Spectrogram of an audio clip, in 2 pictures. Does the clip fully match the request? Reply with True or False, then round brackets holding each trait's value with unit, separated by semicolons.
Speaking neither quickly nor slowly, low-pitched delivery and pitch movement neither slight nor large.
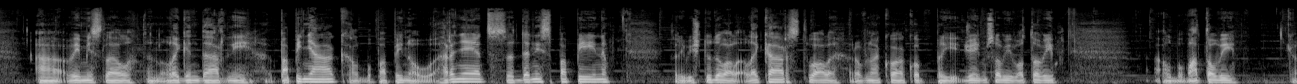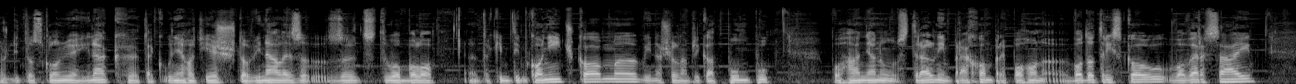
False (105 wpm; 95 Hz; 3.4 semitones)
